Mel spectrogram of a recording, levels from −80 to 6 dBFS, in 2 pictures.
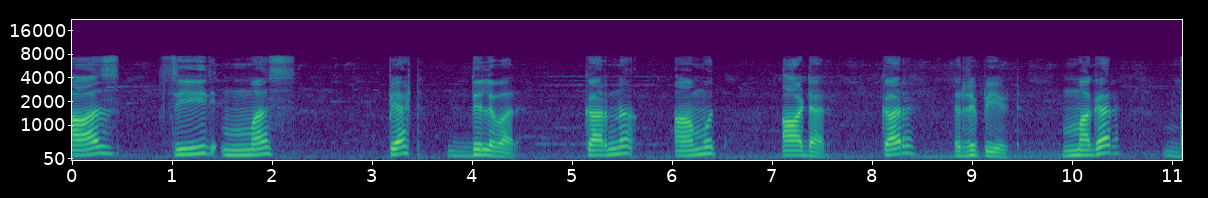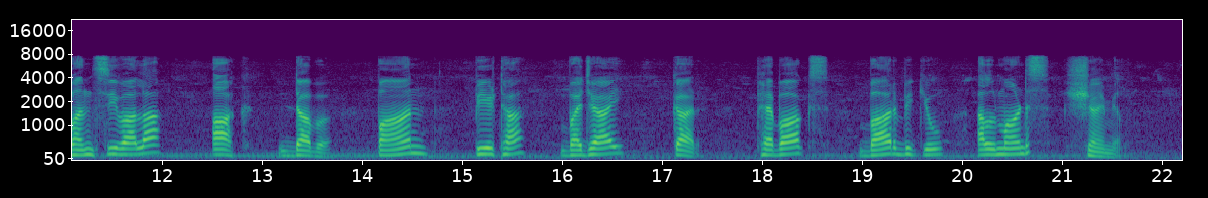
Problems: none marked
